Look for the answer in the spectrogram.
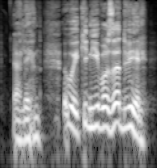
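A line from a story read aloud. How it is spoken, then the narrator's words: Frightened plea. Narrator (Russian): испуганно просит Элиза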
